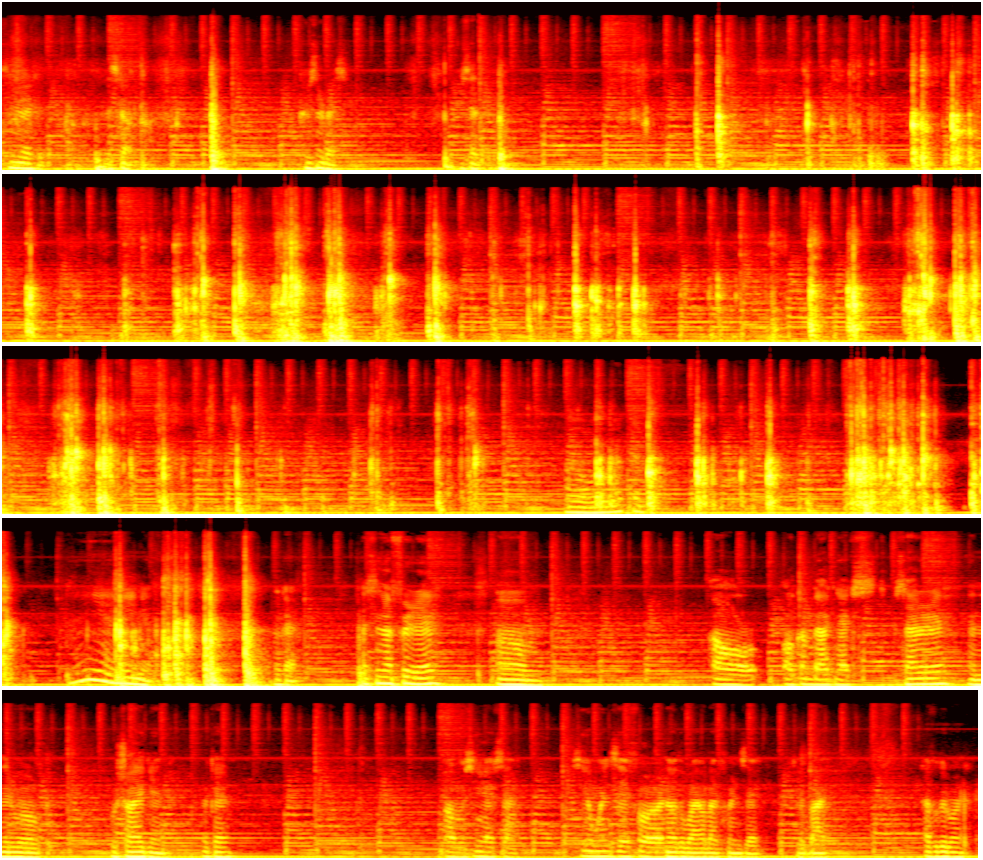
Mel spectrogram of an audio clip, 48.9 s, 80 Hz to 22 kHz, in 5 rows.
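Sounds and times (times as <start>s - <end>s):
background music: 0.0s - 48.9s
plastic cups clacking: 8.0s - 10.3s, 11.0s - 16.3s, 16.9s - 22.1s, 23.2s - 24.4s, 25.3s - 27.4s, 28.0s - 29.6s, 30.4s - 32.1s.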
